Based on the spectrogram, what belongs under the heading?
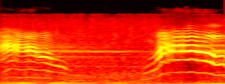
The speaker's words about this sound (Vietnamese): Mèo con ngao một tiếng to, tát luôn mấy cái nữa.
